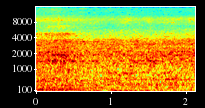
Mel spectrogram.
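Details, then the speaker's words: Gas geyser after its water sensor was changed and it was converted from battery cells to a power supply: with gas and water on, it ignites and burns with a steady soft even roar, no popping or flutter, display showing 30 degrees; normal running. "ಇವಾಗ ನೋಡಿ gas on ಆಗುತ್ತೆ ನೋಡಿ. On ಆಯಿತು."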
